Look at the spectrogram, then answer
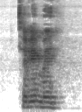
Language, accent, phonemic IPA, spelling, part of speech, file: French, Canada, /tʁi.me/, trimer, verb, LL-Q150 (fra)-trimer.wav
- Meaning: 1. to slave away (to work very hard) 2. to walk for a long time; to tramp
